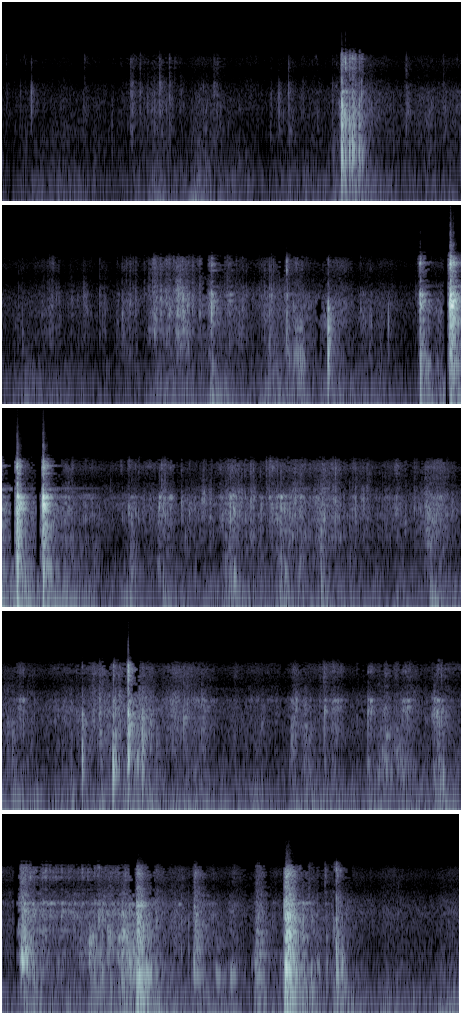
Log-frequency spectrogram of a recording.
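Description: Pliers and small metal parts of a rotary mower (knife segments, bolts) being handled and fitted: scattered metallic clicks and taps, with three sharp clinks about nine to ten seconds in.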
